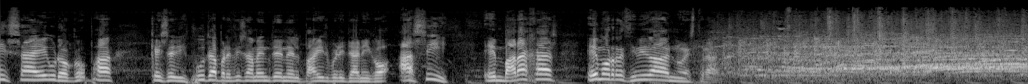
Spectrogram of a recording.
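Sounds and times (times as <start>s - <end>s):
speech: 0.0s - 7.4s
cheering: 7.2s - 10.2s
ovation applause: 7.2s - 10.2s.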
